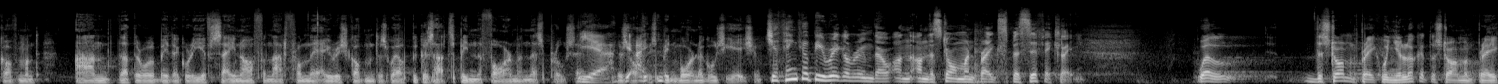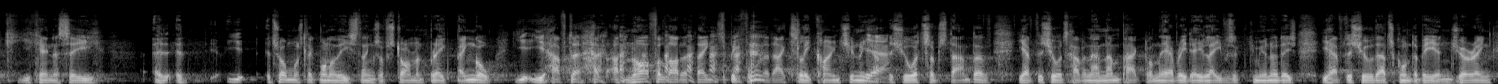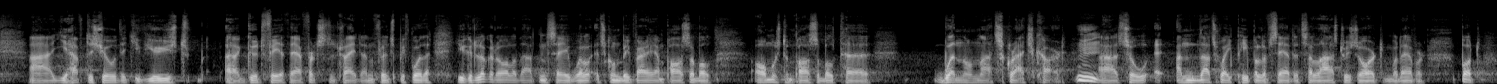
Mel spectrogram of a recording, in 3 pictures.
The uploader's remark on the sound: live in the Guildhall in Derry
